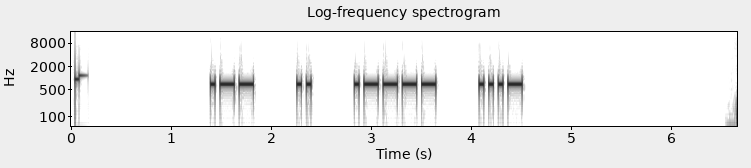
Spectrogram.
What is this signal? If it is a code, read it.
Morse code, heard as a keyed tone, about 25 wpm, spaced as for 14 wpm, 700 Hz. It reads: WI1V
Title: USA Call Signs - 4 Characters - 3x Character Spacing - 25wpm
